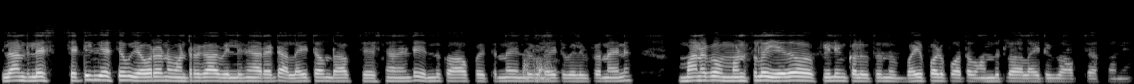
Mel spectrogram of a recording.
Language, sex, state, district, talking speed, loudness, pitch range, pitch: Telugu, male, Andhra Pradesh, Anantapur, 165 wpm, -15 LUFS, 155-170 Hz, 160 Hz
